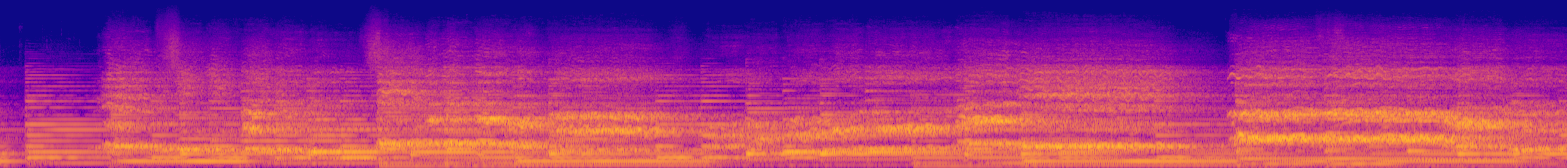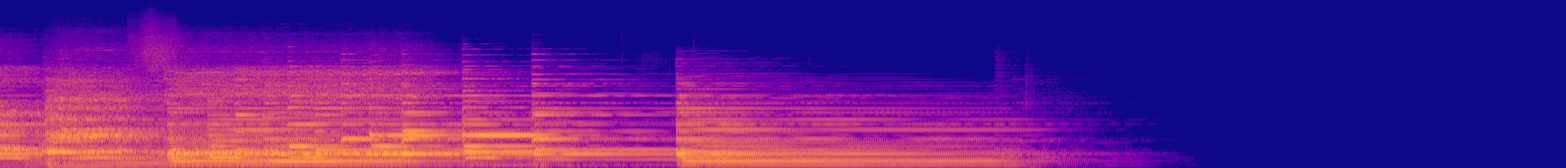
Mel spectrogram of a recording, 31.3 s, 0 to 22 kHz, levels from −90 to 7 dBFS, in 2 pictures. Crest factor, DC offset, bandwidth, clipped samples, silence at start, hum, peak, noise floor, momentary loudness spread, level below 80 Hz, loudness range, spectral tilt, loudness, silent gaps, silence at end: 16 dB; under 0.1%; 11 kHz; under 0.1%; 0 s; none; 0 dBFS; -88 dBFS; 13 LU; -40 dBFS; 10 LU; -6.5 dB/octave; -14 LUFS; none; 5.45 s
